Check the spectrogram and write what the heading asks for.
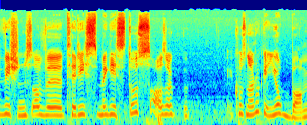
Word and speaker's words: Trismegistus: Visions of Trismegistus? Er det det du sier? Trismegistus? – Ja. – Tribestigos? – Trismegistus. Det er ingen av oss som er grekere nok til å uttale det korrekt uansett, antageligvis.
